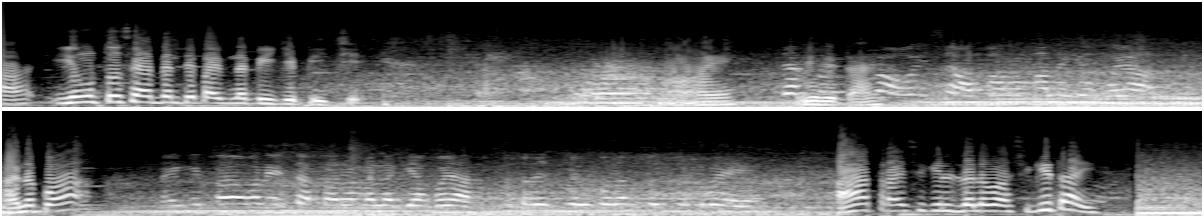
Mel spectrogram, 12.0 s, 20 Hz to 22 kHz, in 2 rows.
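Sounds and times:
motorcycle traffic engine hum: 0:00.0 - 0:10.2
voices talking: 0:00.0 - 0:11.7.

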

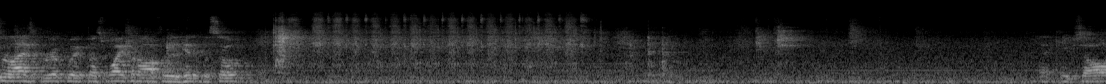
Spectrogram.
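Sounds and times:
spray bottle hissing sprays: 0:03.0 - 0:05.9.

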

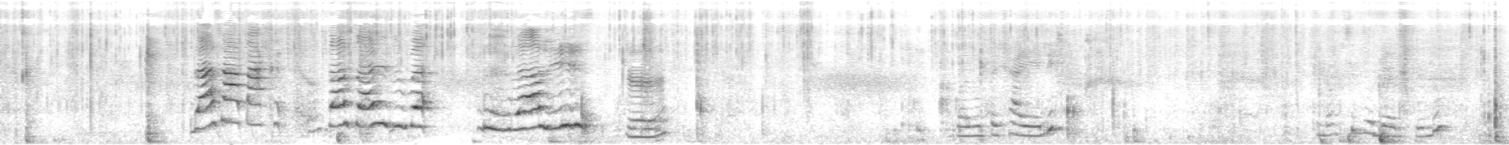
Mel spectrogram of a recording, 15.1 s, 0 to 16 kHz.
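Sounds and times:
young children talking: 0:01.9 - 0:06.7, 0:09.4 - 0:11.3.

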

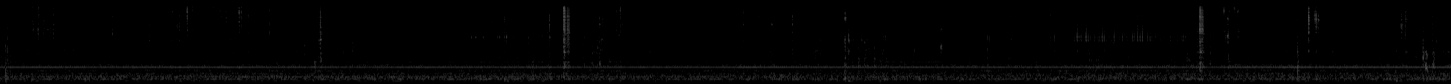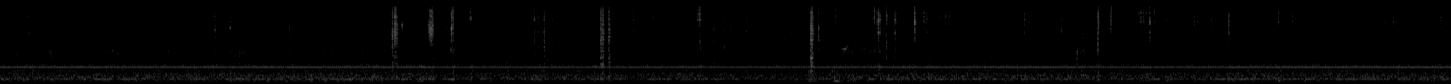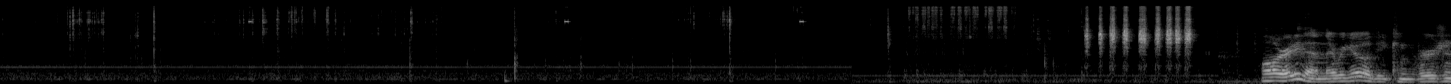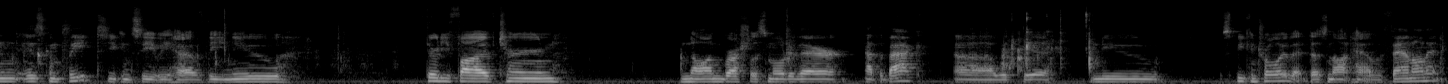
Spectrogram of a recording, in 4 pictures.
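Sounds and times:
faint steady hum: 0:00.0 - 0:58.0.

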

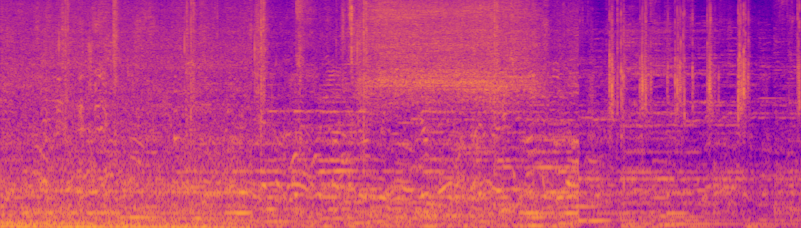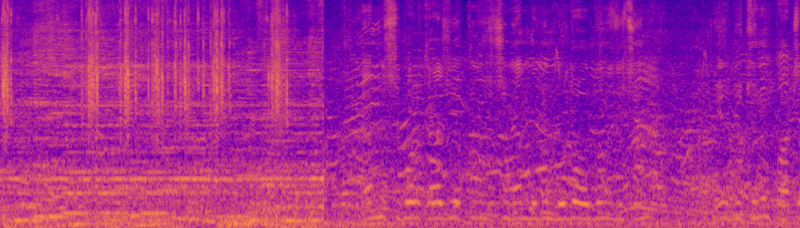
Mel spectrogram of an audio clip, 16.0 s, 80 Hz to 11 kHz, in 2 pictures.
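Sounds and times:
crowd voices: 0:00.0 - 0:16.0
folk dance music: 0:00.5 - 0:11.3
wooden spoons clicking: 0:06.0 - 0:11.0.

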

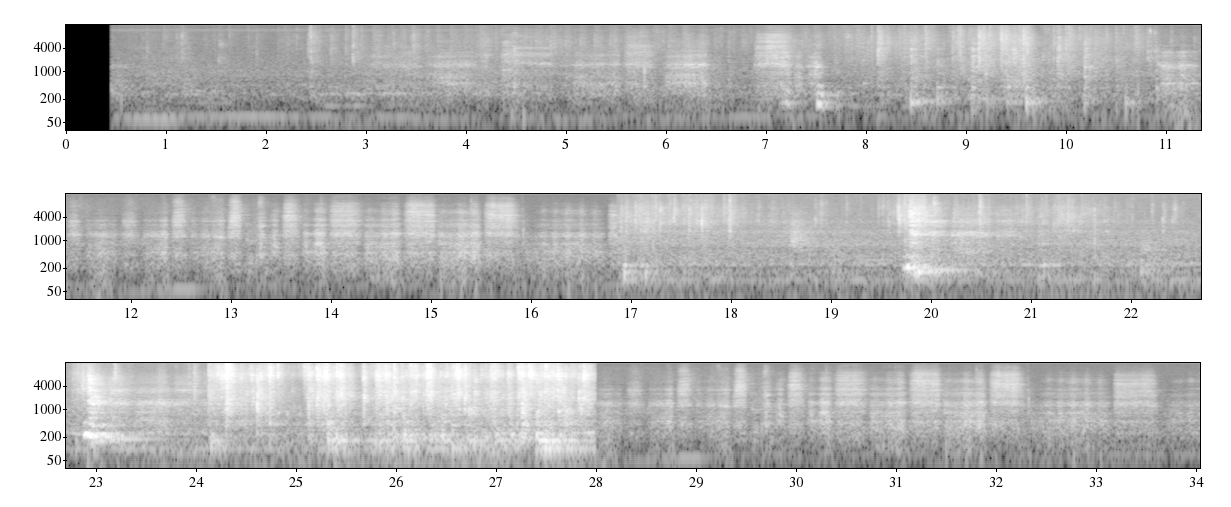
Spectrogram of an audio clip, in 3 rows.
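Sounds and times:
person breathing heavily: 0:03.0 - 0:17.3, 0:19.6 - 0:34.0.

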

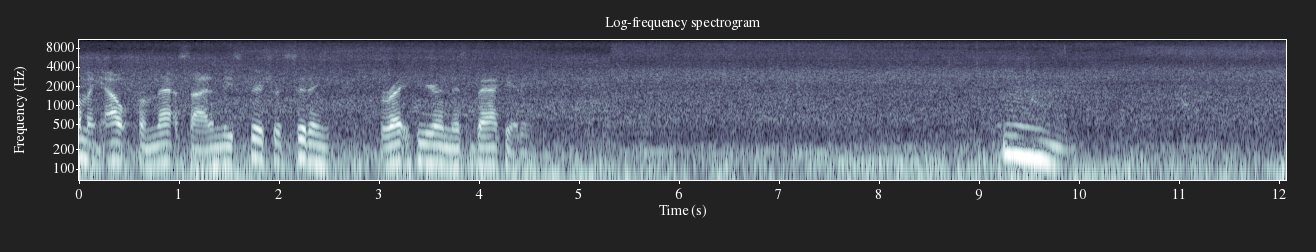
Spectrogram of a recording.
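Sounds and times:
water rushing from drainage tunnel: 0:00.0 - 0:09.2.

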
